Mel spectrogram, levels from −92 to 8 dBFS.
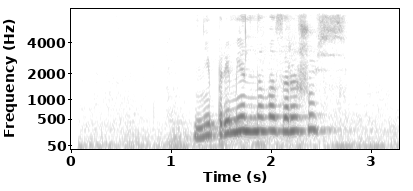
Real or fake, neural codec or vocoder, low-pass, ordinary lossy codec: real; none; 7.2 kHz; none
